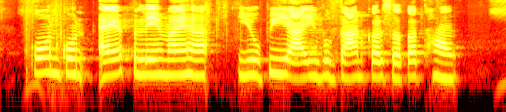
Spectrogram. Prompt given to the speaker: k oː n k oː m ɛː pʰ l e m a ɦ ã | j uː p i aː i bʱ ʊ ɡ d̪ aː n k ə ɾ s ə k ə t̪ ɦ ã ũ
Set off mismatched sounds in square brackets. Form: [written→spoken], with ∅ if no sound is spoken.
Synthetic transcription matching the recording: k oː n k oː [m→n] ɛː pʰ l e m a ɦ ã | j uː p i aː i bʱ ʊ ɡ d̪ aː n k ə ɾ s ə k ə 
